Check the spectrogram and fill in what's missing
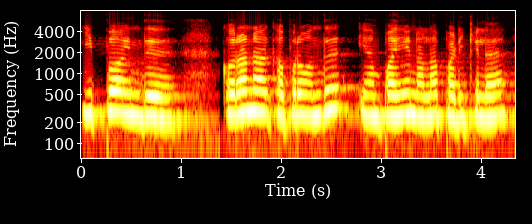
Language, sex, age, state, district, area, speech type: Tamil, female, 45-60, Tamil Nadu, Krishnagiri, rural, spontaneous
